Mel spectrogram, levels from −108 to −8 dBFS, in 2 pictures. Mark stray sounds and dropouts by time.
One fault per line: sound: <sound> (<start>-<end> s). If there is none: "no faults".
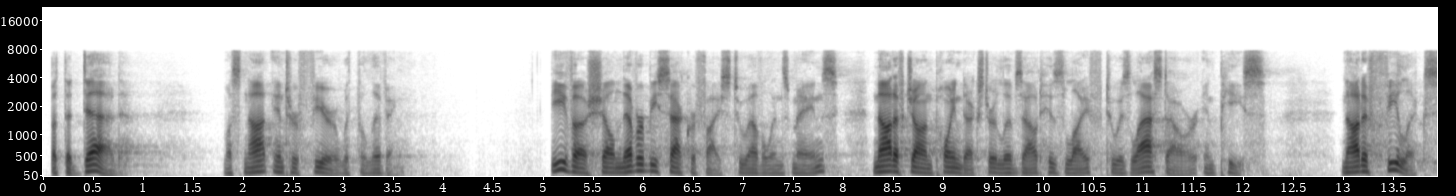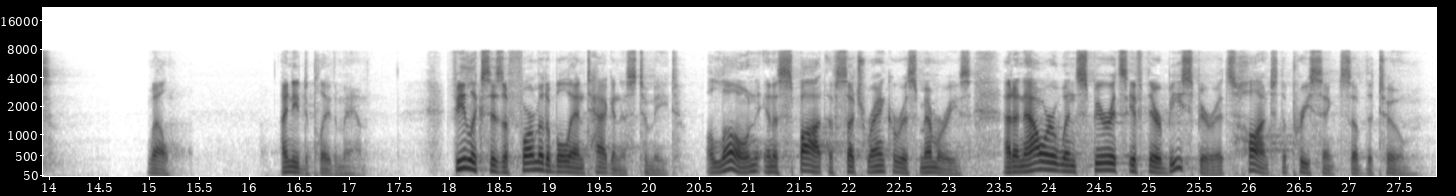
no faults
